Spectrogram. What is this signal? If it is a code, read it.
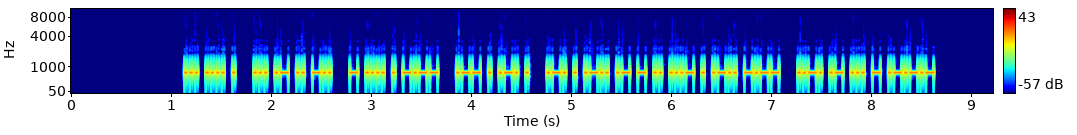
Morse code, heard as a keyed tone, about 44 wpm, 700 Hz. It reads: SHE SAID THEY WERE RELATIVELY FAST.
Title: Sentences from Top 1100 Words 45wpm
